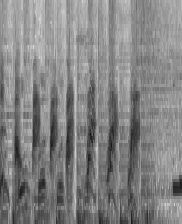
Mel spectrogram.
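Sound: people imitating duck quacks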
